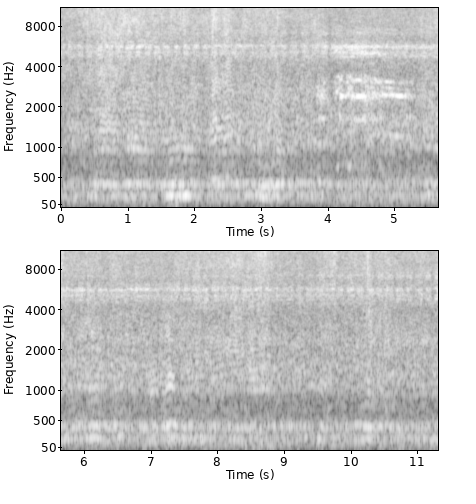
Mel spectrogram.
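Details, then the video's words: Bees swarming out of their hive make a continuous, thick humming drone, with individual insects passing close and a short higher, wavering tone briefly rising above the mass of buzzing midway through. "bees therapy swarm natural buzzing sound"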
